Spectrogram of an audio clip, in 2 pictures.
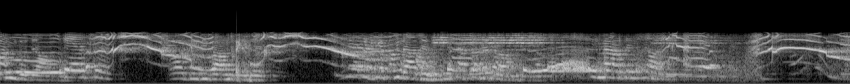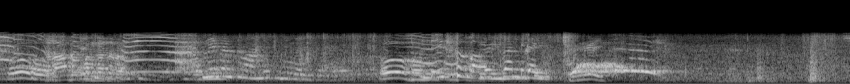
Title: crying baby| naughty baby| | badmash bacha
